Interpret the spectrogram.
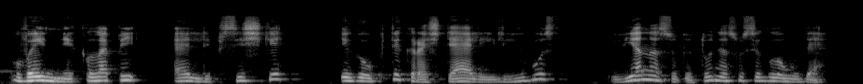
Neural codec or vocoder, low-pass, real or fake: none; 9.9 kHz; real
